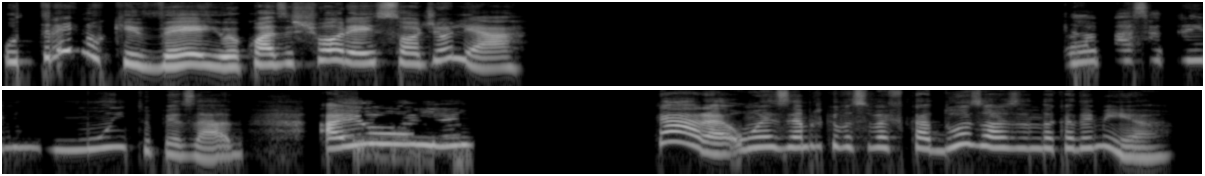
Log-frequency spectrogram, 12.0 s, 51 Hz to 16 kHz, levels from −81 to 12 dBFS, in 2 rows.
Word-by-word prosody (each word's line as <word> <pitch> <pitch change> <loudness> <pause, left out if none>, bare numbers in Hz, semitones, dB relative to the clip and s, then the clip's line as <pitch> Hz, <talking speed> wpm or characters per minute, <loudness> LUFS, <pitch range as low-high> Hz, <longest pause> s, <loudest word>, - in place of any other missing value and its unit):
O 275 - -3
treino 295 +6 -2
que 245 -8 -2
veio 200 +1 +5
eu 195 - +1
quase 225 +4 +4
chorei 260 -2 +3
só 250 -1 +3
de 240 +6 -5
olhar. 185 - 0 2.7
Ela 265 +3 -6
passa 295 +1 -8
treino 305 +1 -11
muito 280 +2 -9
pesado, 185 -3 -6 0.4
aí 310 +4 +5
eu 400 +2 0
olhei 385 -3 -1 1.0
cara, 420 - +6
um 295 +3 -3
exemplo 325 0 -2
que 345 - -9
você 325 -1 -4
vai 320 0 -4
ficar 300 -1 -3
2 360 +8 -4
horas 315 -2 0
dentro 300 0 -9
da - - -3
academia. 290 - -7
300 Hz, 150 wpm, -23 LUFS, 240-325 Hz, 2.7 s, cara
